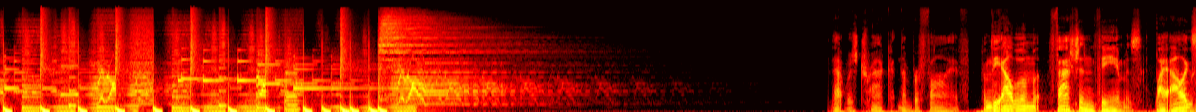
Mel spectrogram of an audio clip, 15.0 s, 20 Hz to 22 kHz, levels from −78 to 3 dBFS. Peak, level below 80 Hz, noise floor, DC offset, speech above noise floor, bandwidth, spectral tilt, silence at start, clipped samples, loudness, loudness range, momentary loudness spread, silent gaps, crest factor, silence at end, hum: -2 dBFS; -24 dBFS; -71 dBFS; under 0.1%; 52 dB; 16.5 kHz; -5.5 dB/octave; 0 s; under 0.1%; -19 LUFS; 18 LU; 16 LU; none; 18 dB; 0 s; none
